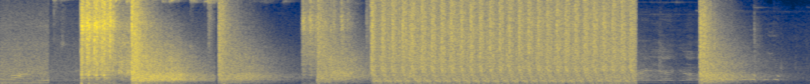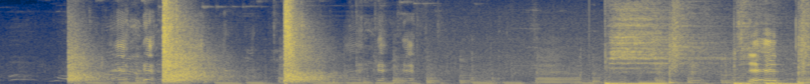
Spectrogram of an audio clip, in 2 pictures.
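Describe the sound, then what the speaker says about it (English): A machine gun fires during police training, loud and close, in short rapid bursts and one long sustained burst, with people talking between the volleys. "Shoot it in bursts, like brr, brr."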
